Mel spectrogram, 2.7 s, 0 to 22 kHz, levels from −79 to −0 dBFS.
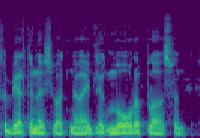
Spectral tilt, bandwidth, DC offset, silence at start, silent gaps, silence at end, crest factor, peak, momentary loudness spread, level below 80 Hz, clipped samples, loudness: -7 dB/octave; 11.5 kHz; under 0.1%; 0 s; none; 0.2 s; 14 dB; -6 dBFS; 5 LU; -60 dBFS; under 0.1%; -21 LUFS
